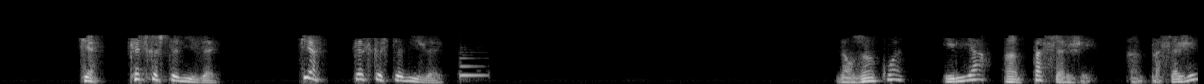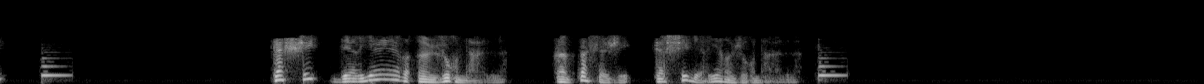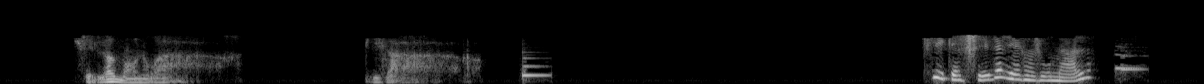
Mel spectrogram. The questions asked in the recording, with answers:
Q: Qui est caché derrière un journal?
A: L'homme en noir.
